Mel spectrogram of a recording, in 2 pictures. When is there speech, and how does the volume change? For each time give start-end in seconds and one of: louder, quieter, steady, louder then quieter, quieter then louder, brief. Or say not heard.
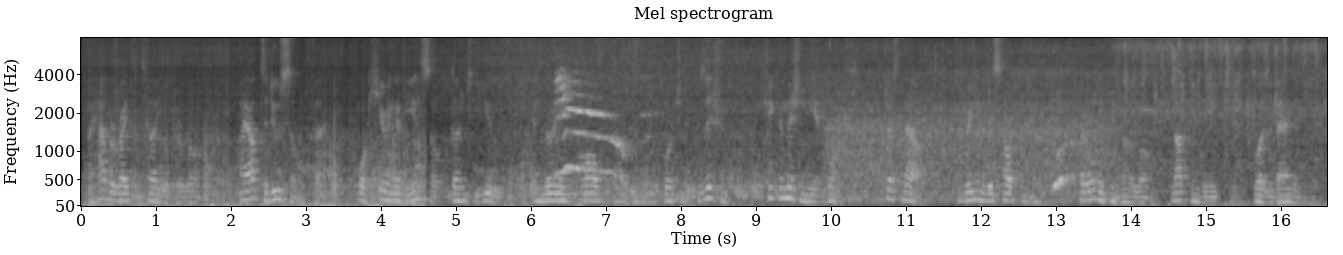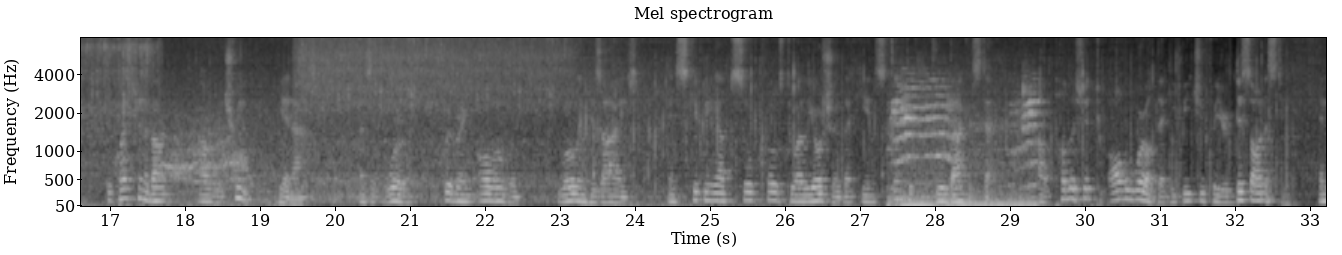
0.1-33.1 steady.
